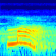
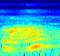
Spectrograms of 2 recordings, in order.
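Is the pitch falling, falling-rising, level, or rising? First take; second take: falling; rising. First: The pitch falls sharply from high to low. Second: The pitch rises from mid to high. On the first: It means scolding. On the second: It means tingling.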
